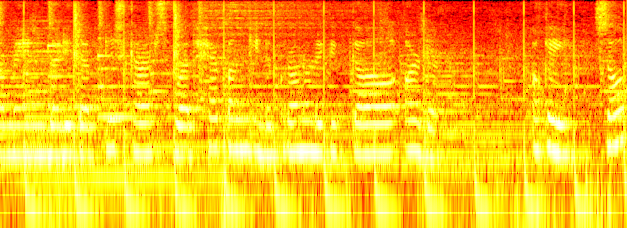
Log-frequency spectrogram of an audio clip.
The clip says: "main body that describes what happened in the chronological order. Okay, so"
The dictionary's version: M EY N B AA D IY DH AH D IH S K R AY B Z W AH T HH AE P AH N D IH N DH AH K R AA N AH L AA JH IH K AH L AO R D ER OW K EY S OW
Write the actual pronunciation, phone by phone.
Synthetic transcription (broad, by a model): M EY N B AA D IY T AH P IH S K AY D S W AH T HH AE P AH N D IH N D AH K R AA N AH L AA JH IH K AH L AO R D ER OW K EY S OW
